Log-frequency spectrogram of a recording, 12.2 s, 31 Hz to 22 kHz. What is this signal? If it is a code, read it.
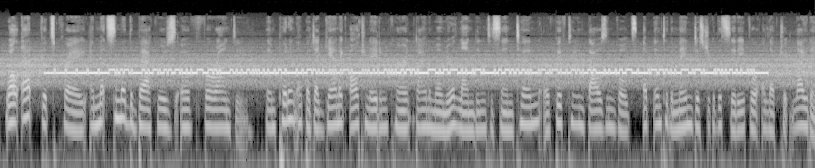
RTTY (45.45 baud, 170 Hz shift), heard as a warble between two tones, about 1360 Hz centre, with radio static, a narrow filter, room echo and speech in English. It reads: PHLH9 PUY2Q 63Y47 TAT3W IXZEQ UV29E 53DW6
